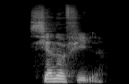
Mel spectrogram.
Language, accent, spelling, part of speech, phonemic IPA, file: French, France, cyanophile, adjective, /sja.nɔ.fil/, LL-Q150 (fra)-cyanophile.wav
- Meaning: cyanophilous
